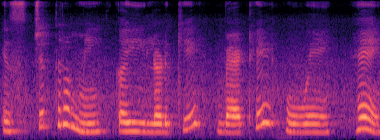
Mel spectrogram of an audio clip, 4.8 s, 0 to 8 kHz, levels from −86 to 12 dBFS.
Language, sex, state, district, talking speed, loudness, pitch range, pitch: Hindi, female, Madhya Pradesh, Dhar, 100 wpm, -16 LUFS, 180-245 Hz, 190 Hz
